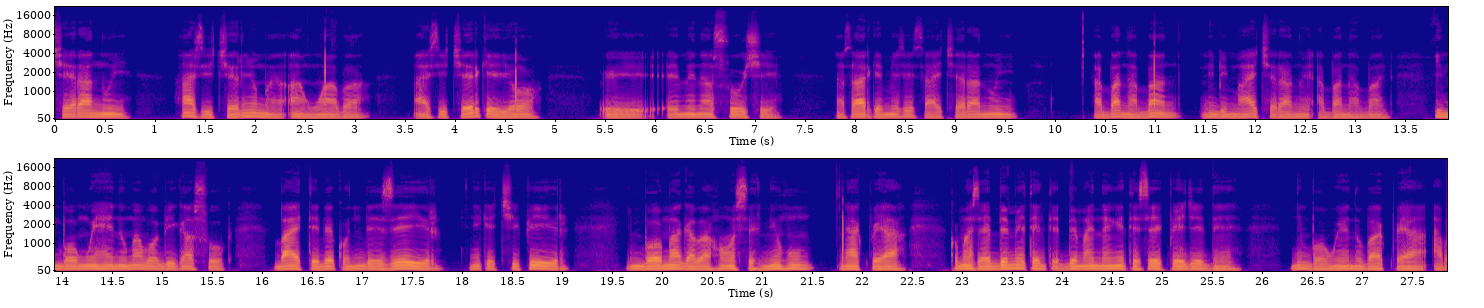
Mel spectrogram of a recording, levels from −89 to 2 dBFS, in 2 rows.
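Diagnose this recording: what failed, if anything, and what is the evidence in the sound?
Four loud pops land at 2.71, 4.62, 11.00 and 21.81 s. Each is one sharp click of about 20 ms, far louder than the speech. The speech continues beneath them. The likely cause is a voltage pulse in the analogue wiring, from a plug, switch or static.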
